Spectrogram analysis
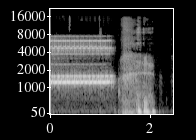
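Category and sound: signal or alarm, old telephone bell ringing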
